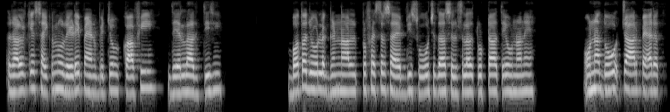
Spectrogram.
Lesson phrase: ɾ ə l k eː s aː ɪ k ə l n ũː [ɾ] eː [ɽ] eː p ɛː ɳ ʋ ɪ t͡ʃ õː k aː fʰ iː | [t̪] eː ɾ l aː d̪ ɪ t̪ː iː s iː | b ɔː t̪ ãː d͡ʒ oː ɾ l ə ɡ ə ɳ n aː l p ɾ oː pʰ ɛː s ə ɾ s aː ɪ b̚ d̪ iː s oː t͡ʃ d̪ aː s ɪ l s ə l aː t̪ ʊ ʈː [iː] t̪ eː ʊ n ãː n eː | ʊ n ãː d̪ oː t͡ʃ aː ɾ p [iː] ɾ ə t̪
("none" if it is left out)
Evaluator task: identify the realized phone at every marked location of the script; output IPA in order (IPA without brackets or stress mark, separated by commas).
ɾ, ɽ, d̪, aː, ɛː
